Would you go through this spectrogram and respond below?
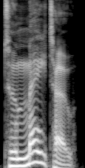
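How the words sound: It is said with an American pronunciation. "which is the typical American pronunciation"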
